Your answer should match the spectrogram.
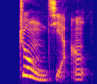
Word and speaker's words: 中奖: 中奖。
